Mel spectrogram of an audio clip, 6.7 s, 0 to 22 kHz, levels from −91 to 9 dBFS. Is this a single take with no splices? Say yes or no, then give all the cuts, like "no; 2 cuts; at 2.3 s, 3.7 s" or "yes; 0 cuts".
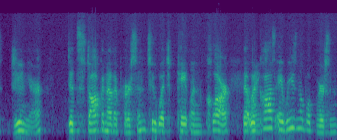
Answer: no; 1 cut; at 4.7 s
